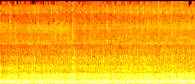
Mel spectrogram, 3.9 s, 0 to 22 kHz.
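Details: 1972 Chevy C20 V8 that sat many years, idling after plugs were regapped: low, lumpy idle with an uneven beat, a weak cylinder stumbling. Compression is low, and one cylinder's poor reading explains the misfire.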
